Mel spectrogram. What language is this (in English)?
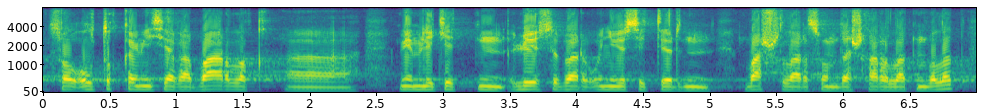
Kazakh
